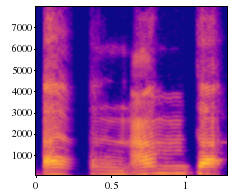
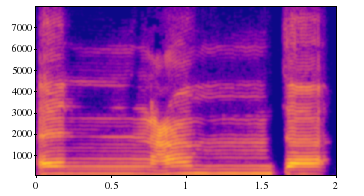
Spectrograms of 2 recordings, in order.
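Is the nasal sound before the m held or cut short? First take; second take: short; held. First: The nasal sound is cut short immediately. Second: The nasal sound is held for one beat. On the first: The speaker calls it wrong. "bukan an'amta langsung" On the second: The speaker calls it right. "ditahan dulu. Satu harokat"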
